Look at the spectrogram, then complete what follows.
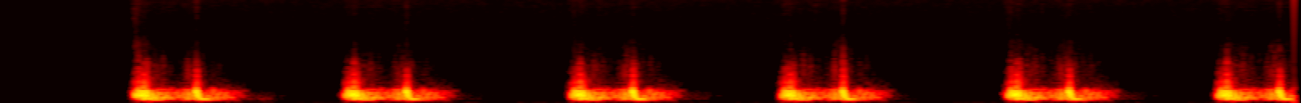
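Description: Heartbeat sound effect: slow, steady low double beats (lub-dub), about one a second, starting just under a second in.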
